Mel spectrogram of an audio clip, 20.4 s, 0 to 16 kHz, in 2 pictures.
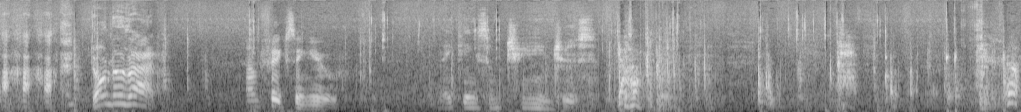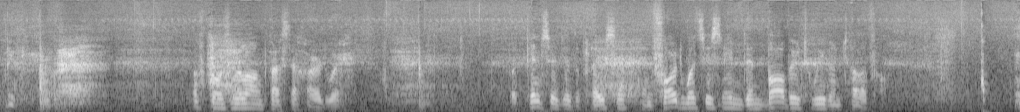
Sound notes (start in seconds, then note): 0.0 chuckling; 6.7 gasp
